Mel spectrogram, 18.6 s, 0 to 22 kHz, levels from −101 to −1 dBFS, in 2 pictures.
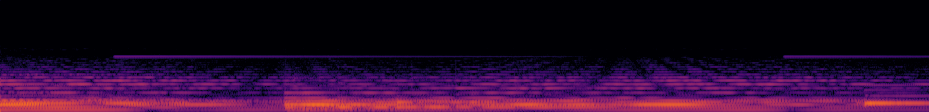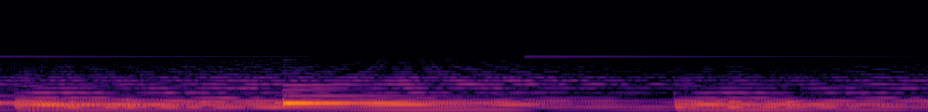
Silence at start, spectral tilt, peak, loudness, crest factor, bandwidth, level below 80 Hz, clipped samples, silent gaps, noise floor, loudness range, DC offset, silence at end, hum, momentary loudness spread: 0 s; -10 dB/octave; -24 dBFS; -45 LUFS; 20 dB; 3.4 kHz; -62 dBFS; under 0.1%; none; -66 dBFS; 11 LU; under 0.1%; 0 s; none; 17 LU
